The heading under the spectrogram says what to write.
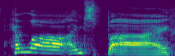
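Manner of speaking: put-on vague European accent, drawn-out, spy-like. Showing how an unmasked spy talks in their murder mysteries, vague european spy accent. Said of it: "they then have the accent of the place that they're a spy for".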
